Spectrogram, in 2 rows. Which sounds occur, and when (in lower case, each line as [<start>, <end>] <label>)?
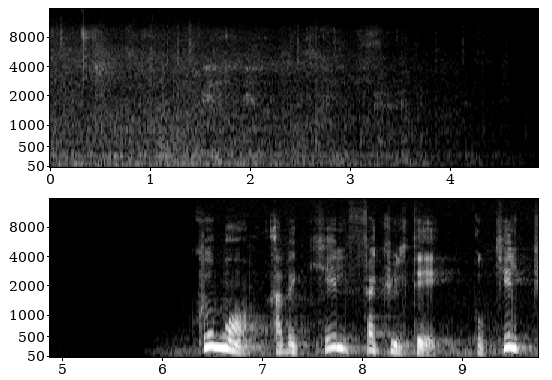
[0.01, 5.64] background noise
[5.76, 9.75] background noise
[6.29, 8.76] man speaking
[9.09, 9.75] man speaking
